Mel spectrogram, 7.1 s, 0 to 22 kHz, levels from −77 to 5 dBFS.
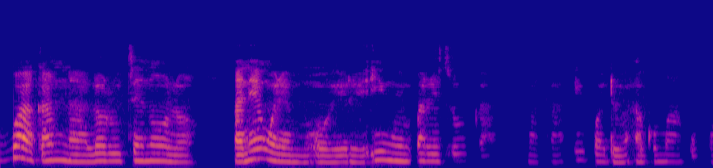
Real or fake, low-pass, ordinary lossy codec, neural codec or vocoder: real; 7.2 kHz; AAC, 32 kbps; none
